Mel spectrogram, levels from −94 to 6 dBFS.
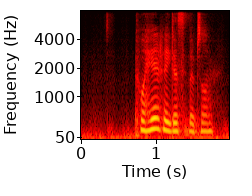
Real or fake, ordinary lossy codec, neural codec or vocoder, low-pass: fake; none; codec, 16 kHz, 0.5 kbps, FreqCodec, larger model; none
